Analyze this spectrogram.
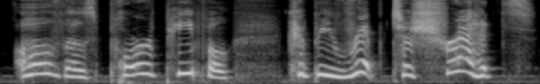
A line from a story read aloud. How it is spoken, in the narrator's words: cried Perry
